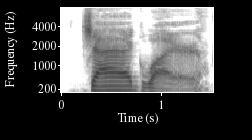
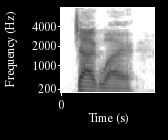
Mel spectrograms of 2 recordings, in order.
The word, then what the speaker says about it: Jaguar: Jaguar, that's what it is. – Jaguar.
